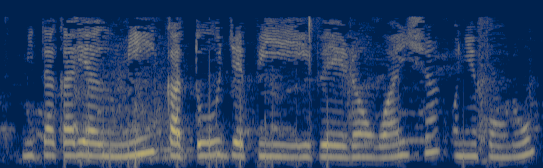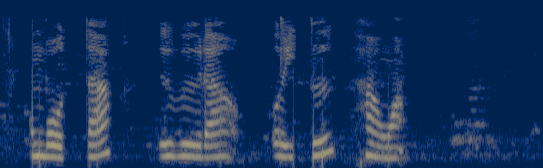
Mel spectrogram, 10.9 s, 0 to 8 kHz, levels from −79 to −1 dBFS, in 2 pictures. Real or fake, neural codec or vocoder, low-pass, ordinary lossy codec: real; none; 7.2 kHz; MP3, 24 kbps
